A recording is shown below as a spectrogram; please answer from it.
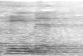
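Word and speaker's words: חמד: throughout the scriptures is is Hammond h-a-m-a-d it's pronounced hamit and it's it's to mean Delight in or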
